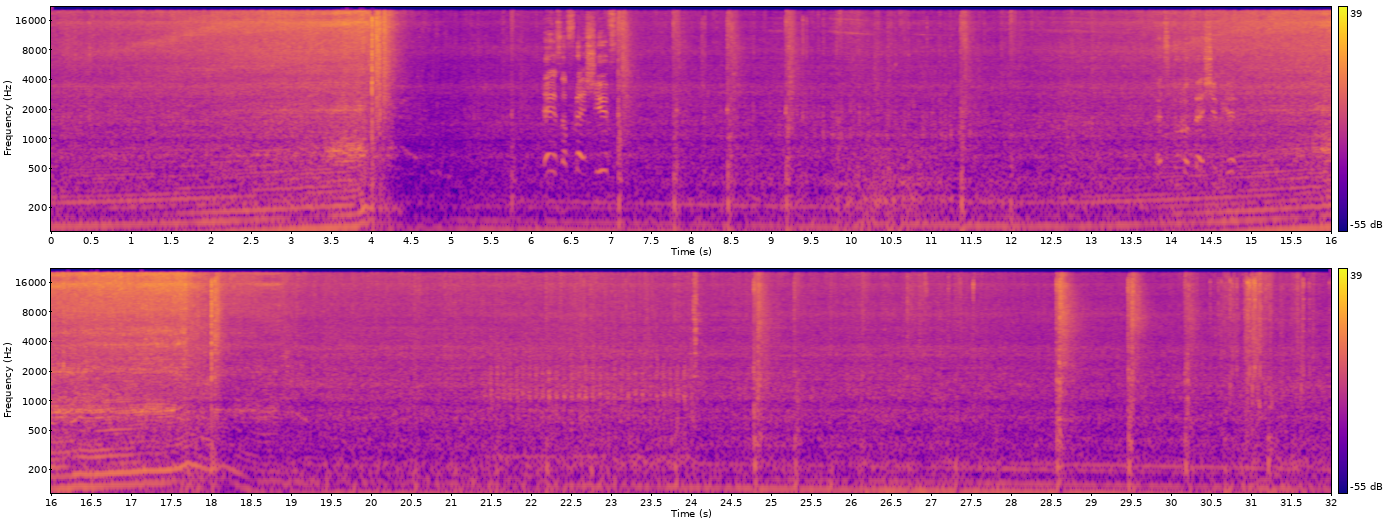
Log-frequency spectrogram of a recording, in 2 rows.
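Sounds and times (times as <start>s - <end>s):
car engine revving and droning: 0.0s - 32.0s
sharp snap as revs drop: 3.6s - 4.7s, 7.0s - 10.4s, 17.2s - 19.1s, 23.7s - 27.7s, 28.5s - 31.9s.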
